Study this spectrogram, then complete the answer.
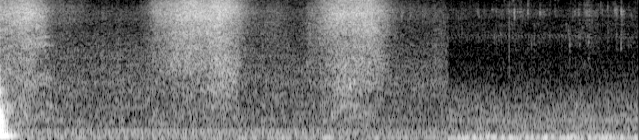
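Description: A broom scrapes across the floor.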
